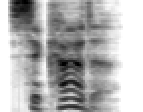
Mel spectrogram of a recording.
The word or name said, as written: cicada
